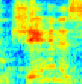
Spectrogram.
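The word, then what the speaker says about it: Janus: hell Janice is, and I also think I have been mispronouncing his name the whole time. Because in the past week, I seem to remember that in the movie he was called Yanis instead of Janice.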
